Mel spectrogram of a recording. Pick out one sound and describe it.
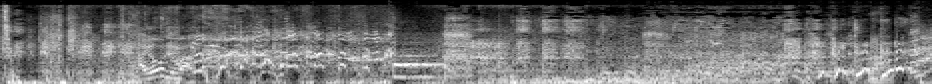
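A young woman speaks with exaggerated surprise close to a microphone.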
